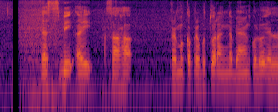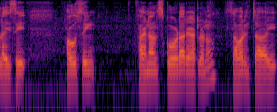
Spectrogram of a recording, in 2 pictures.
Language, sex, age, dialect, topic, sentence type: Telugu, male, 18-24, Central/Coastal, banking, statement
